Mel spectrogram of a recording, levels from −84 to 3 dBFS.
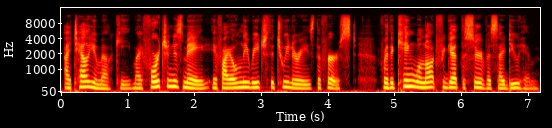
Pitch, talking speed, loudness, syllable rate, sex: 195 Hz, 225 wpm, -18 LUFS, 5.4 syllables/s, female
